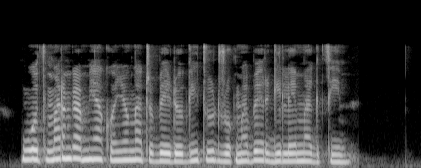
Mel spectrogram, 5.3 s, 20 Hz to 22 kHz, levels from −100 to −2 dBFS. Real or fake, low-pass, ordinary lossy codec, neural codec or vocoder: fake; 7.2 kHz; none; vocoder, 44.1 kHz, 128 mel bands every 256 samples, BigVGAN v2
